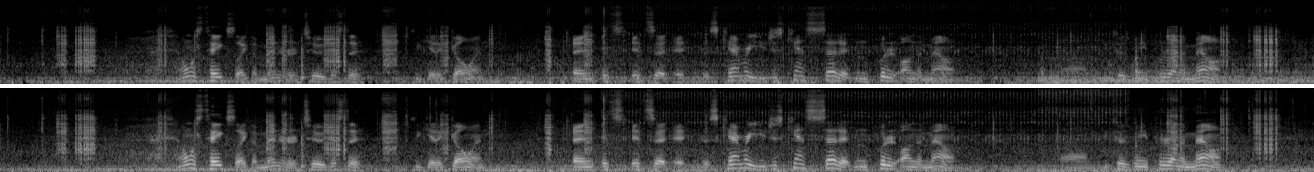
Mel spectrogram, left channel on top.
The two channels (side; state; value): left; quieter; 4.6 dB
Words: It almost takes like a minute or two just to get it going. And this camera, you just can't set it and put it on the mount, because when you put it on the mount,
